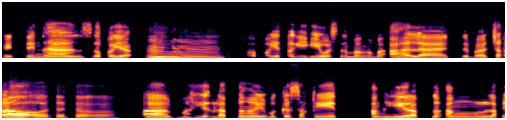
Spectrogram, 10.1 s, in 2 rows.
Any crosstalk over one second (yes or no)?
no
